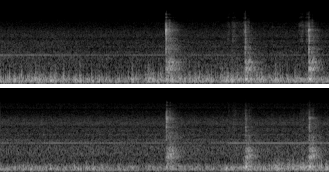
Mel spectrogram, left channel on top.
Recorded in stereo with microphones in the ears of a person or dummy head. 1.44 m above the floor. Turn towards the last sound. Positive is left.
turn(degrees=70)  # may be behind; listen again after turning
